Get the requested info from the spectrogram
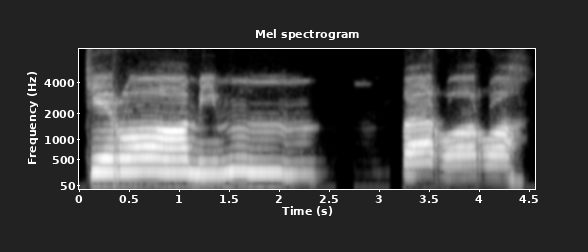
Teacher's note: را کو ہم کھینچ رہے ہیں, موٹا بھی پڑھ رہے ہیں کیونکہ را پہ زبر ہے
